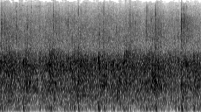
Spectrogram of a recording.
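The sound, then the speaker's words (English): An audience at a morning worship service claps its hands in dense, continuous applause, a steady wash of many overlapping claps without clear breaks. “if you're just happy, glad to be here this morning, why don't you just clap your hands or say amen?”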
